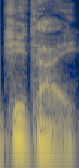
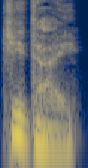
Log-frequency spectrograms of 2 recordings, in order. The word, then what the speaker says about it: 時代: The second compound is Jidai, and is typically translated into English as period. The first kanji, pronounced ji here, involves time.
